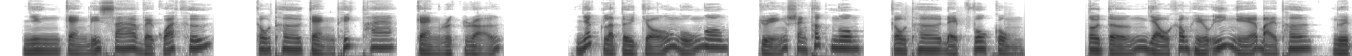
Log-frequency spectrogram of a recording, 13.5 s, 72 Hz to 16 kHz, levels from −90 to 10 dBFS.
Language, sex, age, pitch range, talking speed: Vietnamese, male, 20-39, 100-160 Hz, 180 wpm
